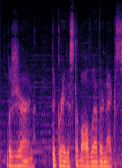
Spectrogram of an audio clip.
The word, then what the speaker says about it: Lejeune: Most people tend to call it Camp Lun, but the pronunciation of the general's name is actually Leger instead of Lun.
